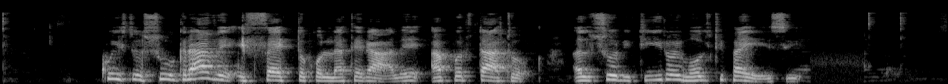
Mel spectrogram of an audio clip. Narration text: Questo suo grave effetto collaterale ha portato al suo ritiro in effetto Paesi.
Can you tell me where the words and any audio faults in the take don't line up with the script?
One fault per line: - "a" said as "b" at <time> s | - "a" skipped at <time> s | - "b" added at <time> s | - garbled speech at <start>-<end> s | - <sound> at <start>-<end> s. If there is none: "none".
- "effetto" said as "molti" at 6.8 s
